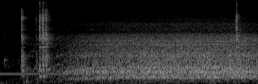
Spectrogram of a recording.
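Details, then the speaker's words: 12V electric cooling fan wired with a 4-pin relay and thermal switch, triggered by grounding the switch wire: sharp relay clicks, then the fan whooshes up to speed, normal relay switching. "So, you could also hear the audible click on the relay right here. This This is the relay clicking on and"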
